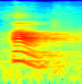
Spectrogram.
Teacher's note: Ketika mengucapkan hamzah, suara terus tertahan.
